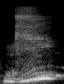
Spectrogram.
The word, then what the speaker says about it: gi: Oh, gi, you pronounce it as G-E-E? Really?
